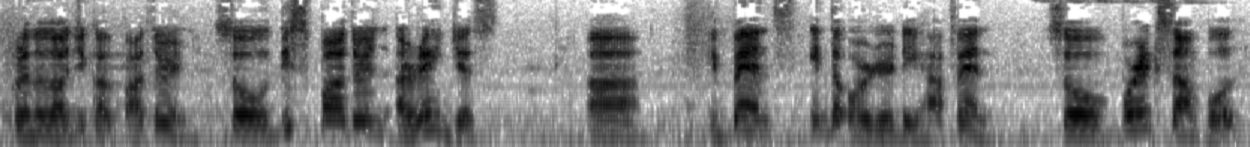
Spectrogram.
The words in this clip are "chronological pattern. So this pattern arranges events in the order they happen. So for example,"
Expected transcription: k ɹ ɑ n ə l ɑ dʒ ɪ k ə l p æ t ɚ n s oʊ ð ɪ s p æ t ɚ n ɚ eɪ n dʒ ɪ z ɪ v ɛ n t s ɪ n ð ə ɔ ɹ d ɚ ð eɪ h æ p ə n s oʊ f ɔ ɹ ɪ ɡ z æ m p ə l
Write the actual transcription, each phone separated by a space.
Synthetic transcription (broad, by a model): k ɹ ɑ n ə l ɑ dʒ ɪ k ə l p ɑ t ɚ n s oʊ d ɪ s p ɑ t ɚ n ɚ eɪ n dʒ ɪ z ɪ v ɛ n t s ɪ n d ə ɔ ɹ d ɚ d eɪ h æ f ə n s oʊ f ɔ ɹ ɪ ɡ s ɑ m p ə l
